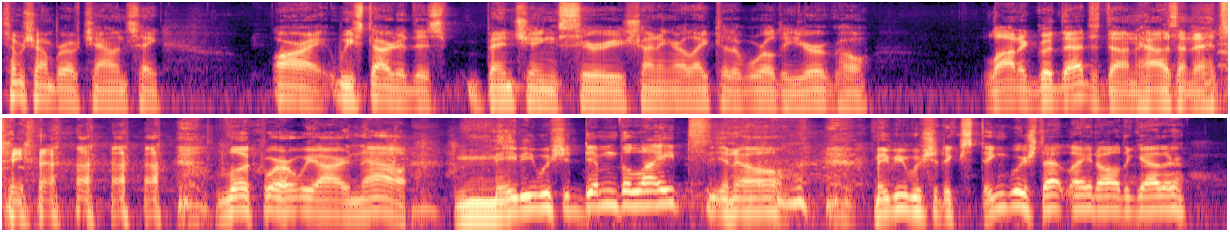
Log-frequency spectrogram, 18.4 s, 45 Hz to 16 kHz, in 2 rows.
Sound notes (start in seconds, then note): 9.0 Adamus laughs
